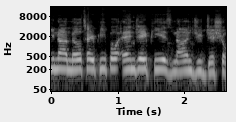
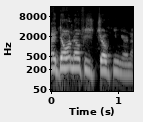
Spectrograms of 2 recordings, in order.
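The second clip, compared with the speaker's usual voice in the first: usual speaking voice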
